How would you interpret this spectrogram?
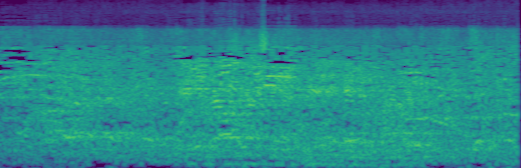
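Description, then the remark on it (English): Dense crowd chatter of Ashland and Fleming County fans filing into a gym for a basketball game, many overlapping voices murmuring steadily at a fairly loud level, with occasional faint laughter mixed into the continuous hubbub. “Good crowd here on hand as the Ashland and Fleming County fans starting to file in.”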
